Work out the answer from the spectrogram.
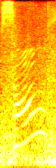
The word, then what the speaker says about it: Song: you pronounce his name song his name should be song but everyone calls him sing he here and the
